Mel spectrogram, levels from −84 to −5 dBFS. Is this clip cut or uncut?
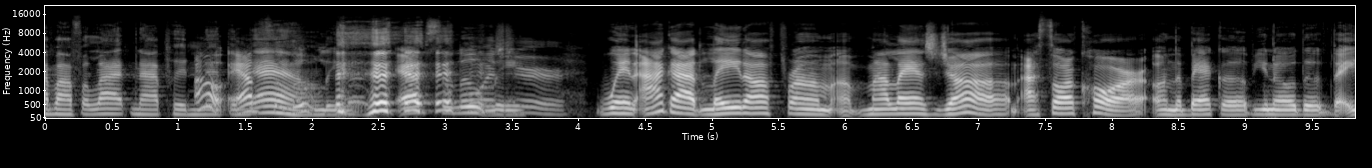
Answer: cut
